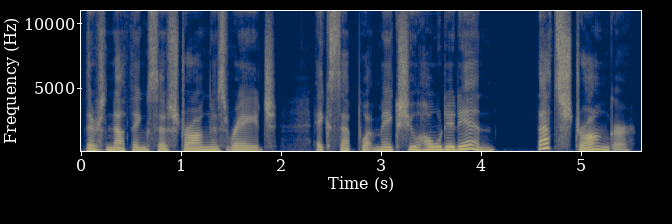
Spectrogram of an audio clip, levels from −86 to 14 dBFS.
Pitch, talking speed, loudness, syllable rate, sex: 195 Hz, 150 wpm, -18 LUFS, 4.3 syllables/s, female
